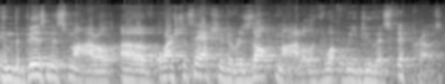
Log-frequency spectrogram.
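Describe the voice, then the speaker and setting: Amid noticeable background noise and audible room echo, a man with a New York accent speaks at a very fast pace with lively intonation. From New York, of Italian family. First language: Italian. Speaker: fitness business coach. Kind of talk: training seminar. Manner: casual, animated.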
